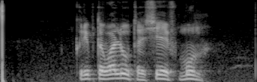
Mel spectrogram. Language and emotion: Russian, neutral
